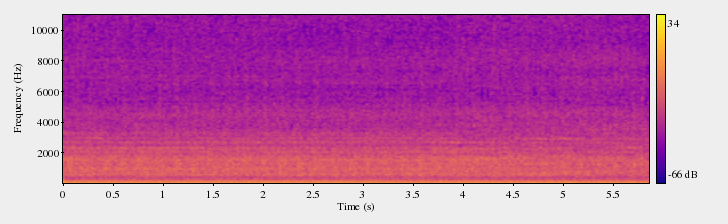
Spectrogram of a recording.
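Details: 29K-mile 2018 Ford F-150, 2nd-gen 3.5 EcoBoost V6, at idle: a light, uneven knocking rattle over the low drone. The owner cranks longer to prevent cam phaser startup rattle. Engine knocking at idle, cause not pinned down.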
